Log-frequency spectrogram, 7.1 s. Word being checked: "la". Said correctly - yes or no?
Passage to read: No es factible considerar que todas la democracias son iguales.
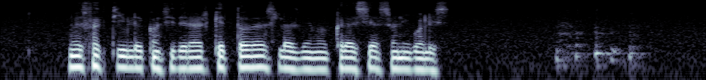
no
